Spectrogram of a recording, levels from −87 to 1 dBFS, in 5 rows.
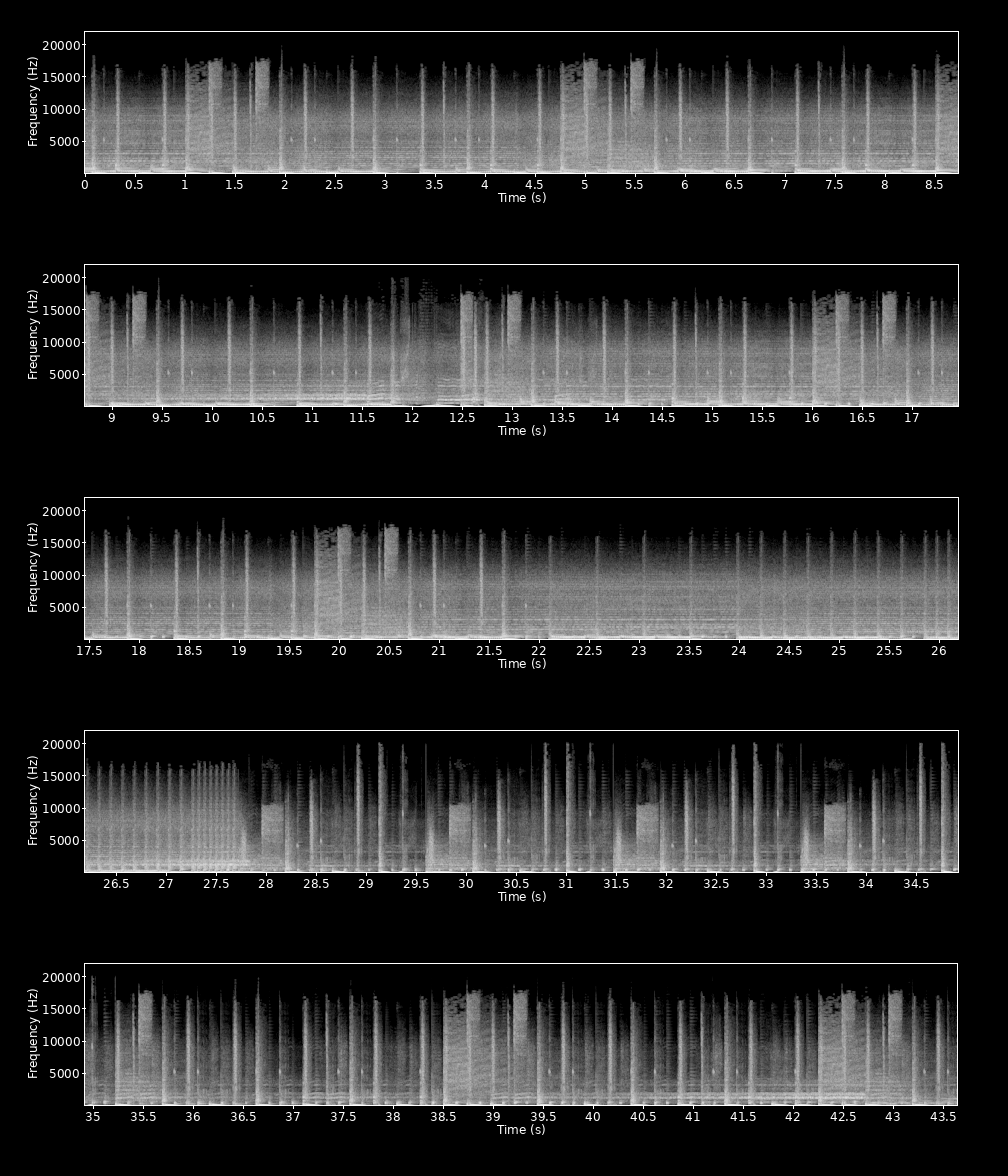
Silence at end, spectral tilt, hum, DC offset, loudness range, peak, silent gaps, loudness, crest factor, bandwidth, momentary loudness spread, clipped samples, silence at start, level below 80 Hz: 0 s; -4.5 dB/octave; none; under 0.1%; 4 LU; 0 dBFS; none; -16 LUFS; 14 dB; 18 kHz; 5 LU; under 0.1%; 0 s; -20 dBFS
